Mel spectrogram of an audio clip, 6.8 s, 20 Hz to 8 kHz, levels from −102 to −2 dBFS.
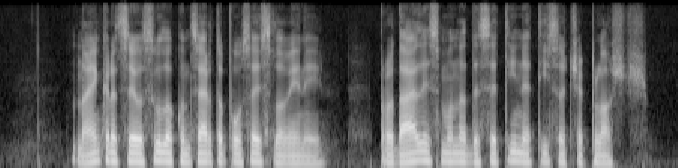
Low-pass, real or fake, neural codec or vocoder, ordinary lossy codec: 7.2 kHz; fake; codec, 44.1 kHz, 7.8 kbps, Pupu-Codec; none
